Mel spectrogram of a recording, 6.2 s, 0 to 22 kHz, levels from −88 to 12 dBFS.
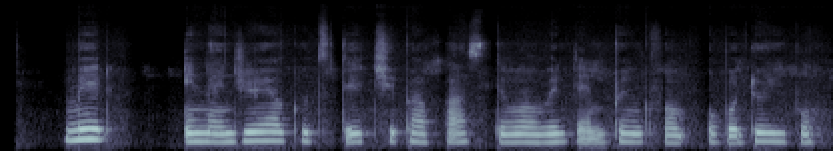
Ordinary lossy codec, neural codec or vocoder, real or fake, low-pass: none; codec, 44.1 kHz, 7.8 kbps, DAC; fake; 19.8 kHz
